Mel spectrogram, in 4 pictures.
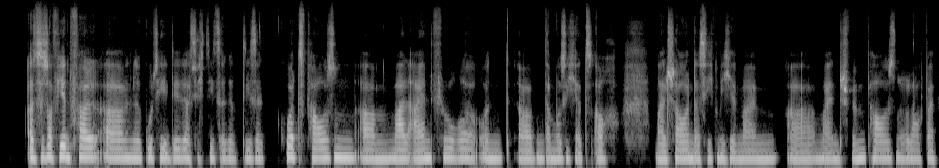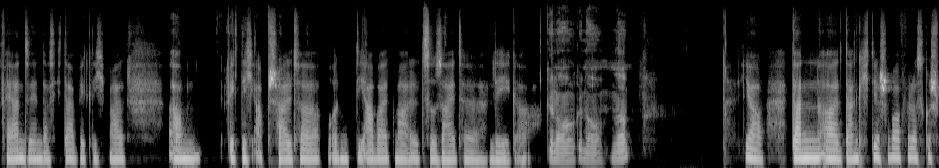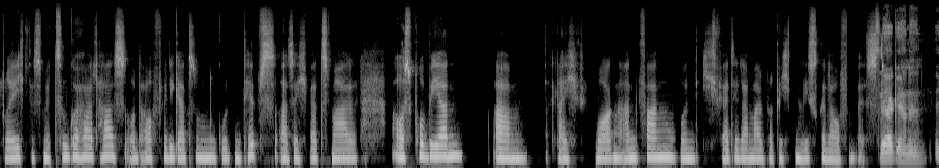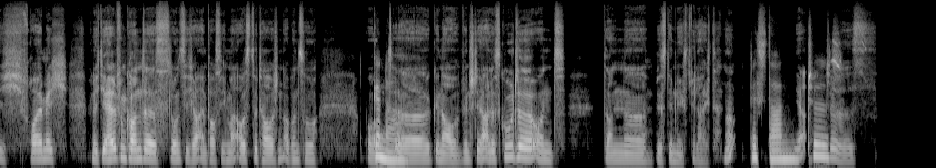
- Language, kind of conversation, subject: German, advice, Wie kann ich zuhause besser entspannen und vom Stress abschalten?
- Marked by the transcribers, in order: none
